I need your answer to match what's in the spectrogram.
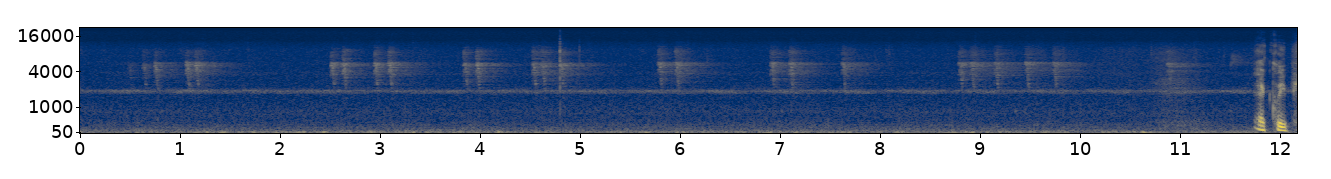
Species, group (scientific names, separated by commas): Oecanthus fultoni, Orthoptera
